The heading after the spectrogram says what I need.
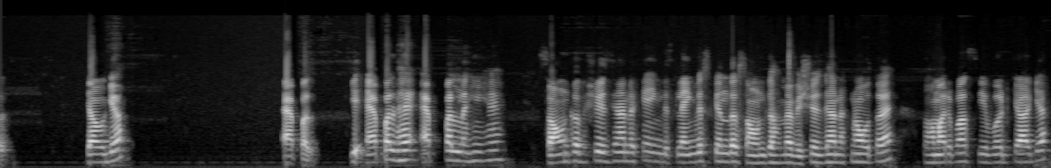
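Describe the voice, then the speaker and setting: Mixing Hindi and English, this teacher runs a classroom-style lesson on basic English terms, posing questions and answering them on his own. He draws out words slowly to stress them, his voice on the high side and pushed and bright, though the recording is rough.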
